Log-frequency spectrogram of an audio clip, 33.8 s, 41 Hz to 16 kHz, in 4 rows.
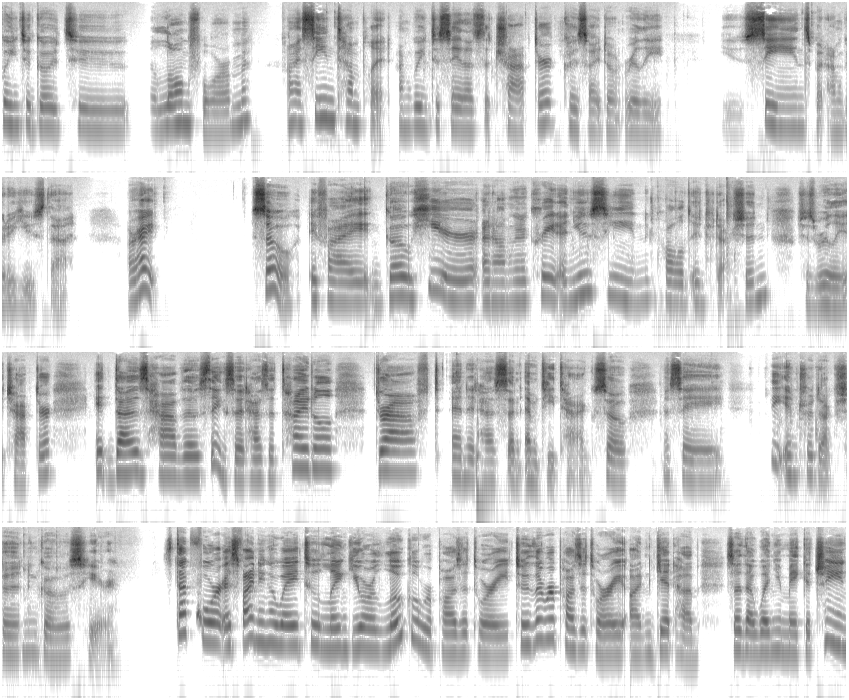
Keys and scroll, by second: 4.1-7.0 typing, 12.8-14.3 typing, 23.0-24.2 typing.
